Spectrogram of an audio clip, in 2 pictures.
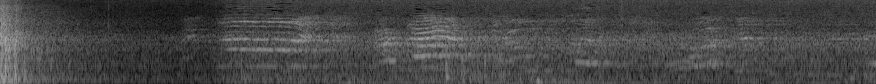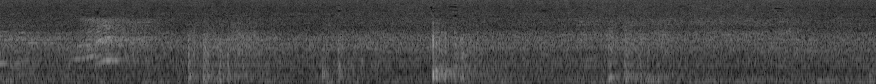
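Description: A single aerial firework shell bursts with a loud bang, its echo dying away over about a second.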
